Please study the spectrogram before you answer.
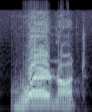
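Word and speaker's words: weren't: নট ওয়াজন্ ওয়ার নট ওয়ার নটের কিন্তু দুটো উচ্চারণ রয়েছে একটা হচ্ছে রয়ে আপনি উচ্চারণ করতে পারেন যে ওয়ারন্ট ওয়ারন্ট ওয়ারন্ট ওয়ারন্ট ওয়ারন্ট ওয়ারন্ট আরেকটা বলতে পারেন র উচ্চারণ বাদ দিয়ে ওয়েন্ট ওয়েন্ট ওয়েন্ট ওয়েন্ট ওয়ার নট ওয়েন্ট তবে উচ্চারণ বাদ দিয়ে আপনি উচ্চারণ করবেন এটাই আমি পরামর্শ দেই ওয়ার নট ওয়েন্ট ওয়েন্ট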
